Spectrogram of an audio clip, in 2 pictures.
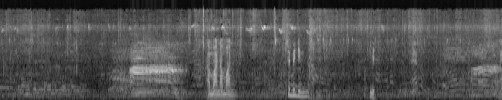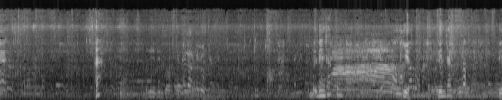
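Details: Cattle at a karapan sapi (Madurese bull racing) training session at the Bluto field, ahead of a race event. Loud drawn-out harmonic bellows around the third and seventeenth seconds, with shorter calls between, amid crowd noise and background hum.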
